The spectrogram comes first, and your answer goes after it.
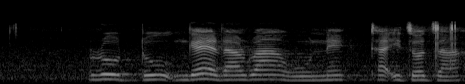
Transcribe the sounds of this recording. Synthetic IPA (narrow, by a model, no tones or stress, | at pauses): ɺuduŋɡɛɺaɺwaɦunɛ | tʰaʔid͡zɔd͡za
